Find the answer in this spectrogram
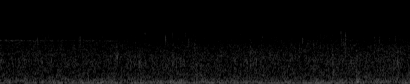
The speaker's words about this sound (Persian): صدای ضرب باران بر برگ‌ها تنین انداز است.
